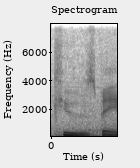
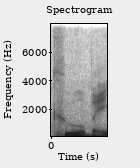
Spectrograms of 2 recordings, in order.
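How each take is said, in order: First: The first word has no L sound. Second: The first word has an L sound. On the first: The speaker calls it right. "Get that right" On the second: The speaker calls it wrong. "I almost said Cools Bay"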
